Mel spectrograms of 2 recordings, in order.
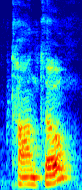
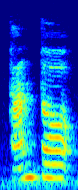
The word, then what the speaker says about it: tanto: thing has to say Tanto Tanto so honestly in the Japanese it does sound a lot more like Tanto listen to that again Tanto it sounds like tanto so here let oh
